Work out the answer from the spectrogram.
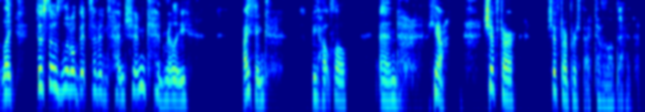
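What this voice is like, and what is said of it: Out of breath speaking. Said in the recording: “I'm really out of breath. I just walked up a big hill.”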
